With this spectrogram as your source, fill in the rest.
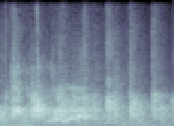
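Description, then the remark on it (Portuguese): Steady, dense applause from an audience at a church service fills the whole stretch, a loud crackling wash of many hands clapping with voices murmuring and calling out underneath. “Eu dei uma salva de palmas também”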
